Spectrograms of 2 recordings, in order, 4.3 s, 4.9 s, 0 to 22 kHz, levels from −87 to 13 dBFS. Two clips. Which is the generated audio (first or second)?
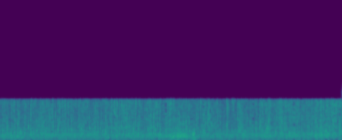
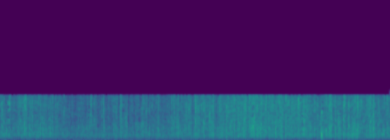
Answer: second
